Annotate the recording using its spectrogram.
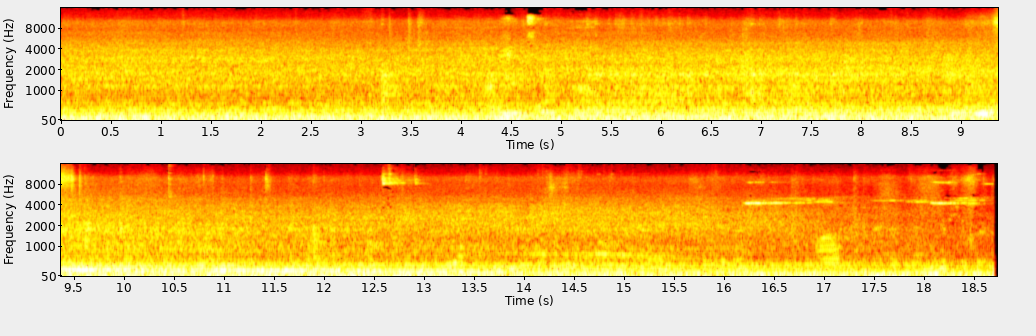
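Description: A subway train rumbles steadily while moving.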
